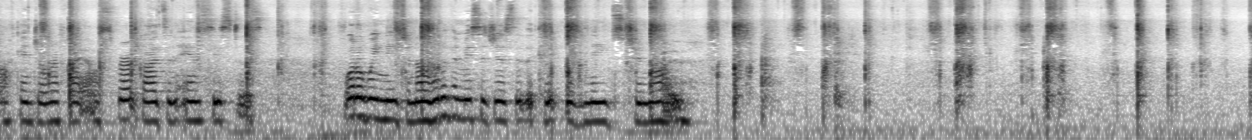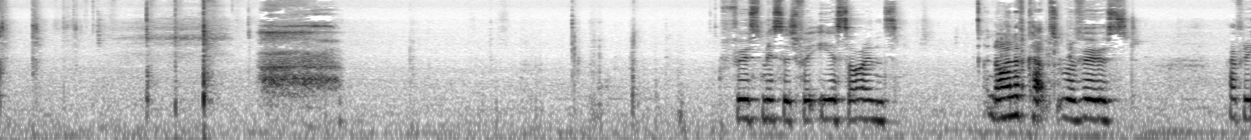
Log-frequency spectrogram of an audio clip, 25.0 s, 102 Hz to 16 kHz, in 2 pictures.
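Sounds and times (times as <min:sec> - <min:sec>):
cards being shuffled: 0:05.4 - 0:14.8.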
